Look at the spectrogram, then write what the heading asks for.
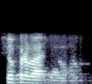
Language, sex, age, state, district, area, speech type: Sanskrit, male, 45-60, Uttar Pradesh, Prayagraj, urban, conversation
